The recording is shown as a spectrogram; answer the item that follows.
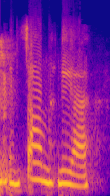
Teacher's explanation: So no extra vowel sound after the som, insomnia.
